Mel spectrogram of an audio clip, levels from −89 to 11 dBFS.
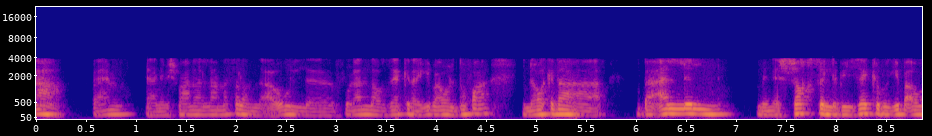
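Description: A speech recording with two brief buzzy holds, from 3.60 to 3.62 s and from 5.38 to 5.40 s, where the sound freezes on one repeated tone for about 20 ms before carrying on. This is packet loss with pitch repetition: each gap fits a single lost 20 ms packet, and the receiver filled it by looping the last pitch period. The audio comes through G.711 telephone coding, which limits it to below 4 kHz.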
